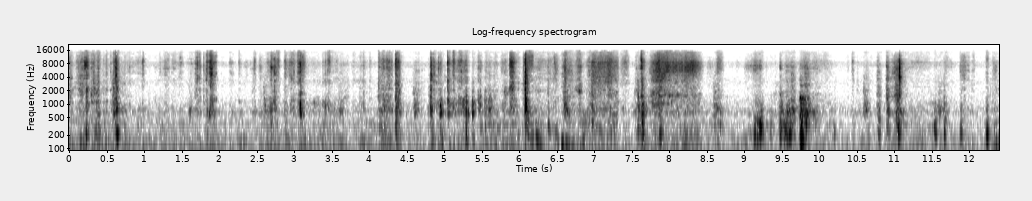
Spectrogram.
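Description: Faint handling of folded colored paper: scattered light rustles, taps and slides, with a longer papery rustle about seven to eight seconds in.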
